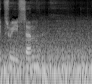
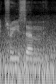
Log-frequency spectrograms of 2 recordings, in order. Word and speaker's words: treason: it's instead of high treason, it's high treason, like you would pronounce treasure, but the word treason instead.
